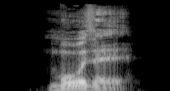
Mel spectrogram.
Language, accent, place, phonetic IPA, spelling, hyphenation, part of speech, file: German, Germany, Berlin, [ˈmoːzl̩], Mosel, Mo‧sel, proper noun / noun, De-Mosel.ogg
